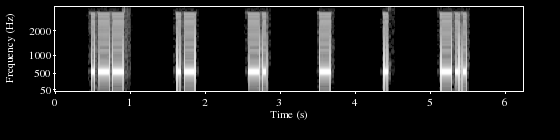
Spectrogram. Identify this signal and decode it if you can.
Morse code, heard as a keyed tone, about 25 wpm, spaced as for 10 wpm, 550 Hz. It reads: WANTED
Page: News Headlines in Morse Code at 10 WPM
